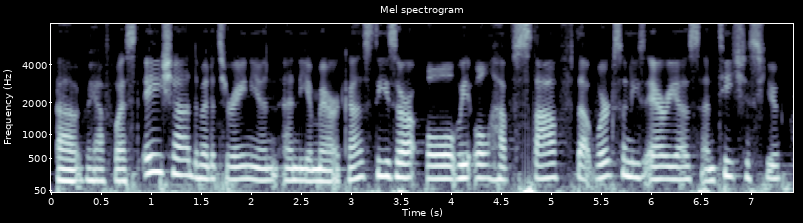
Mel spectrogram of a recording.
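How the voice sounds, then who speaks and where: Mellow, lowish-voiced young woman presenting. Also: moderate pace, hardly any pauses, clear, resonant tone. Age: 20s. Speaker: master's student presenter. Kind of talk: informative presentation to an audience.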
